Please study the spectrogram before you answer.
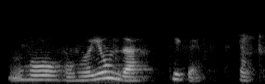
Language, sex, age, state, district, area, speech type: Marathi, female, 45-60, Maharashtra, Buldhana, rural, conversation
